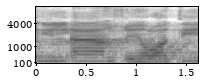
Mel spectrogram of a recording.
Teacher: را بھی پر پڑھی جائے گی کیوں؟ را کے اوپر زبر یہ پیش ہو تو را پر پڑھی جاتی ہے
